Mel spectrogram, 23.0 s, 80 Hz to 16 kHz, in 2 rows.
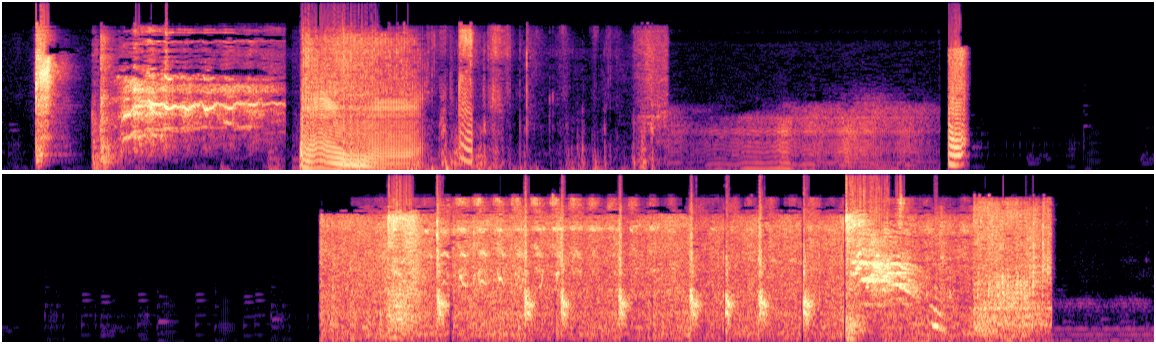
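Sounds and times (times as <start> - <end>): fart sound effects: 0.3 - 0.8, 2.8 - 5.1, 6.6 - 9.8, 15.3 - 16.0, 20.8 - 22.1.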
